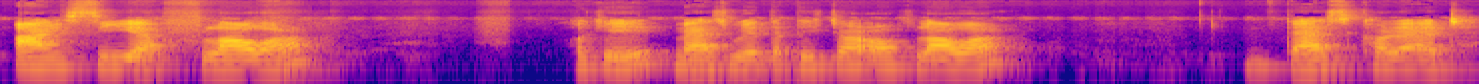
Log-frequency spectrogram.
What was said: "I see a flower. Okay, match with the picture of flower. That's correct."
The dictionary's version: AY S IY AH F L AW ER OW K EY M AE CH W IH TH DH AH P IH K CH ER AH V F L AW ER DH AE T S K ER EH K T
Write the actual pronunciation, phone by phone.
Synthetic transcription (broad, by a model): AY S IY AH F L AW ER OW K EY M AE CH W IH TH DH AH P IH K CH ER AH F F L AW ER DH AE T S K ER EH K T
